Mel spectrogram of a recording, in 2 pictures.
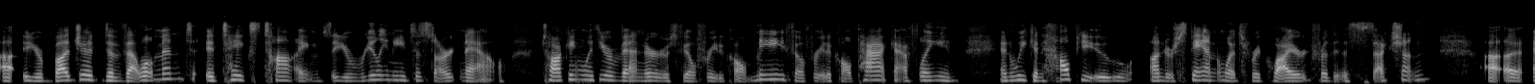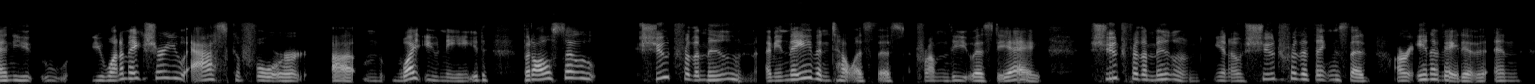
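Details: Man with spasmodic dysphonia, a neurological vocal cord disorder he says acts up; diagnosed a couple of years after 2001 through a telemedicine consult; spasmodic dysphonia.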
